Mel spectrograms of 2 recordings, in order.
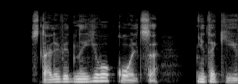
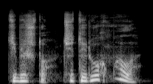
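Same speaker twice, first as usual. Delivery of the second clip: higher, incredulous question; indignant; 7 semitones higher than usual. A narrator's reading. Gunner questions crewmate wanting more arms, indignant. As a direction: challenge her in indignation. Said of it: "возмутилась Джая".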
